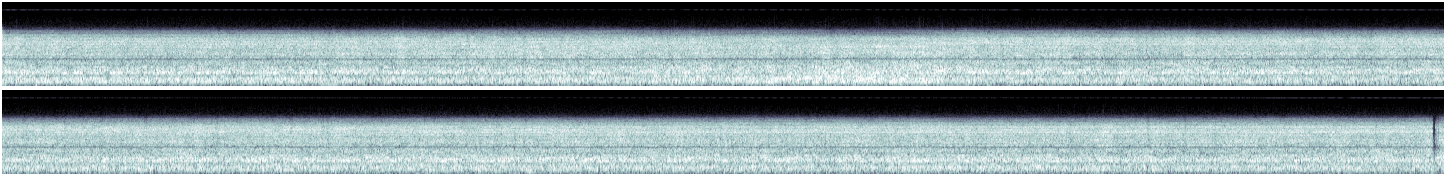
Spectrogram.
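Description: Six-wheel ATV's engine running with a steady drone.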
